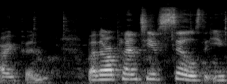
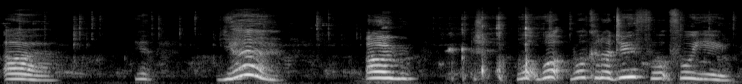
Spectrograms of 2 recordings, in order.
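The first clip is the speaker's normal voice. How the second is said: high, loud, stammering eagerness; tongue-tied guard keen to help; flustered guard; 4 semitones higher, 6 dB louder than usual. Acted. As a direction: stumble eagerly over your words, pitch up.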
